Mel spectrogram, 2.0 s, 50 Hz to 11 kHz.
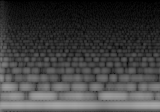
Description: PADS; Pro-Rec - Synthsonic; Z1 PADS

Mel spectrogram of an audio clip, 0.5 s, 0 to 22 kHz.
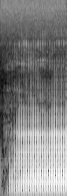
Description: tuba; Miroslav Vitous; Solo Instruments VOL-2

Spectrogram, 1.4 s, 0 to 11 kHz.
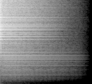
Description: TR-606 Cymbal; Roland BK-5

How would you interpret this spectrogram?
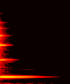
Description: XYLOPHONE F#; Synclavier; World & Orchestral; ILIO

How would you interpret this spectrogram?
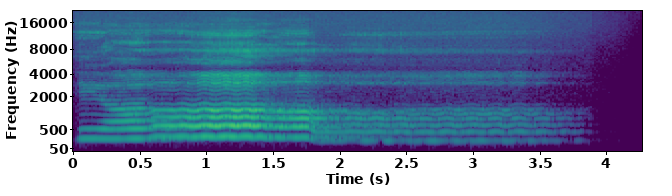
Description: SERENE, Symphony of Voices; Spectrasonics

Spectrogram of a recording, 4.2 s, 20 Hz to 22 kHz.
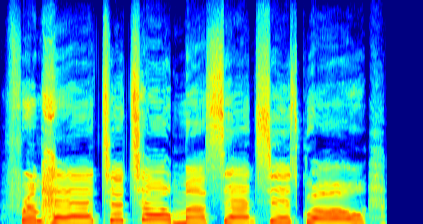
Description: Finally 70bpm C, Velvet Vocal; Zero-G

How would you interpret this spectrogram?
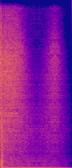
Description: BLOW; Spectrasonics - Backbeat

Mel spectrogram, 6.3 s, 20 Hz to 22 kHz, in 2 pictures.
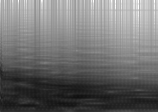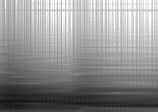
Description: BUZZ BASS; Zero-G Ambient 1

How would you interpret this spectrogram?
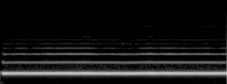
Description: SOP C, GEMSHORN; SoundBytes - Early Patches

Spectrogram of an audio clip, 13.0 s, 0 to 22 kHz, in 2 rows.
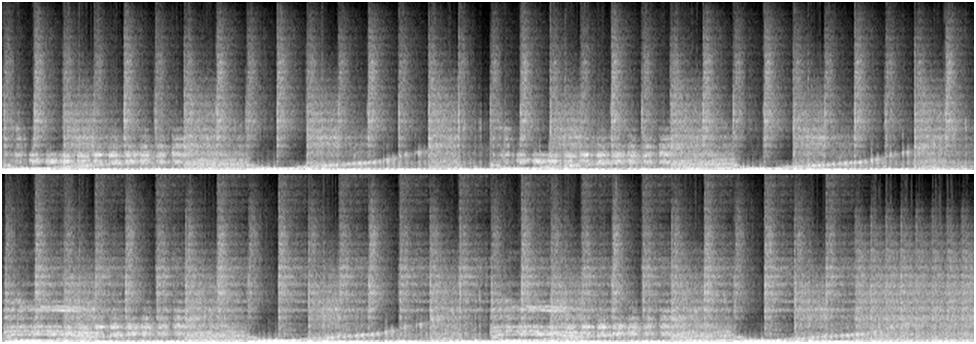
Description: Hardcore Breakbeat, 148 Dmaj; Big Fish Audio; Hardcore Breakbeat Action; Get Up

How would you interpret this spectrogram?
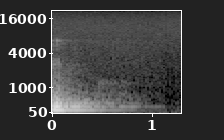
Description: TUBA C, stacc; Roland L-CDX-03 Disk 2

